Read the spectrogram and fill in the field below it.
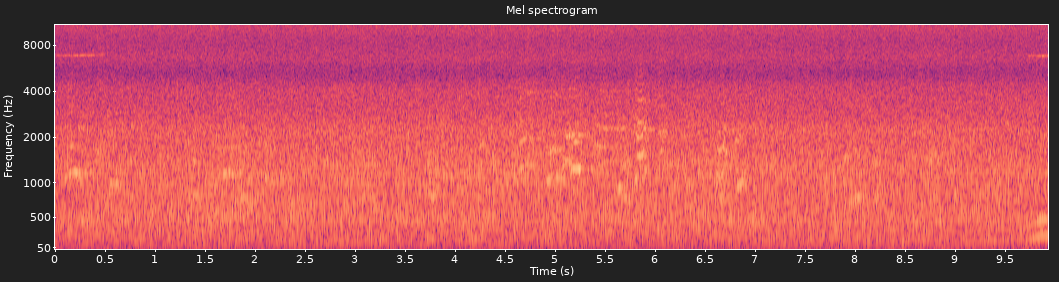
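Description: Steady heavy rain hisses in a loud, unbroken wash while children play and bathe in it outdoors, their faint voices and splashes blending into the constant downpour.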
